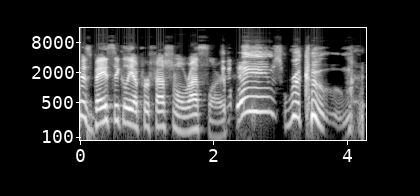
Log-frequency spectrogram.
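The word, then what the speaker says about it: Recoome: basically a professional wrestler raccoon it rhymes with doom and then captain ginyu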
